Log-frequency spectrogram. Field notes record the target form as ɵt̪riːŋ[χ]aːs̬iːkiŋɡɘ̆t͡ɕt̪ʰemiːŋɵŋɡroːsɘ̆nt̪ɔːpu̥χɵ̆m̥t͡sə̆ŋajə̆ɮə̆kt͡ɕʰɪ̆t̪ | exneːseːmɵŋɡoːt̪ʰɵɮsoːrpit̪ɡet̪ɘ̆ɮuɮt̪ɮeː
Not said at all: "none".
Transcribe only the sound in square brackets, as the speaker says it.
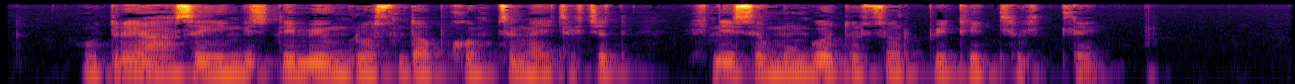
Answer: χ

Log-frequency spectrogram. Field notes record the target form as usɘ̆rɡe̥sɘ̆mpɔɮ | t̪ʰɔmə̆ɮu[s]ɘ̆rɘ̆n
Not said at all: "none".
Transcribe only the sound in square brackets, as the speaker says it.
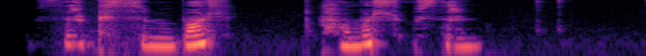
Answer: s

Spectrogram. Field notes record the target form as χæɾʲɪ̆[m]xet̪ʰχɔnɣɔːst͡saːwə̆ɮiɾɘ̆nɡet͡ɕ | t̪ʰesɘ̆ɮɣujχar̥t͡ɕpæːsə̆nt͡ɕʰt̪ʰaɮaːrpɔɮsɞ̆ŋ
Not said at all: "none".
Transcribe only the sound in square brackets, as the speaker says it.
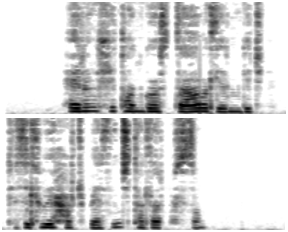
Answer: ŋ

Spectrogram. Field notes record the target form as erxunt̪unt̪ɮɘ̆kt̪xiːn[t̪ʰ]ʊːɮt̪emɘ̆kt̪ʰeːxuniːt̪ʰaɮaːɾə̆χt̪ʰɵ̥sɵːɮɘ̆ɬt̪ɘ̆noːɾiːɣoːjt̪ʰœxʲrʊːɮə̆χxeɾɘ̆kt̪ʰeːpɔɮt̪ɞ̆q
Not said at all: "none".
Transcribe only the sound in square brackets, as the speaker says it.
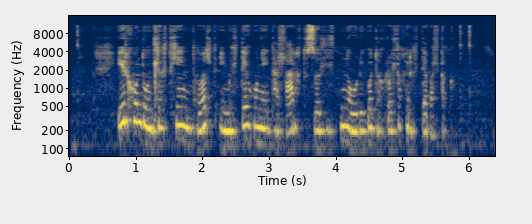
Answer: t̪ʰ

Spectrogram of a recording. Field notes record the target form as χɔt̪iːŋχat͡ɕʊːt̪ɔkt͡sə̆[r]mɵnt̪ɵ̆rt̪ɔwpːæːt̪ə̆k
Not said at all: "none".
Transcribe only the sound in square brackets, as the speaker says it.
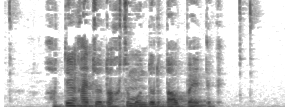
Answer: none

